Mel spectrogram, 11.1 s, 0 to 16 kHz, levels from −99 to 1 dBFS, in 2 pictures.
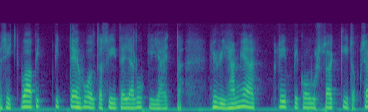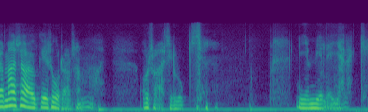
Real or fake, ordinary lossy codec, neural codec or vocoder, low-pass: fake; none; codec, 16 kHz, 6 kbps, DAC; 7.2 kHz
